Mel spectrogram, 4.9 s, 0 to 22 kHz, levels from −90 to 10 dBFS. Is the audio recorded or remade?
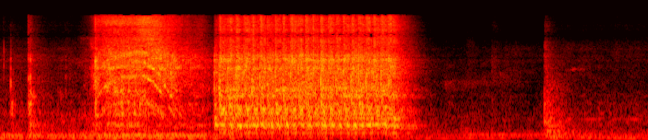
remade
